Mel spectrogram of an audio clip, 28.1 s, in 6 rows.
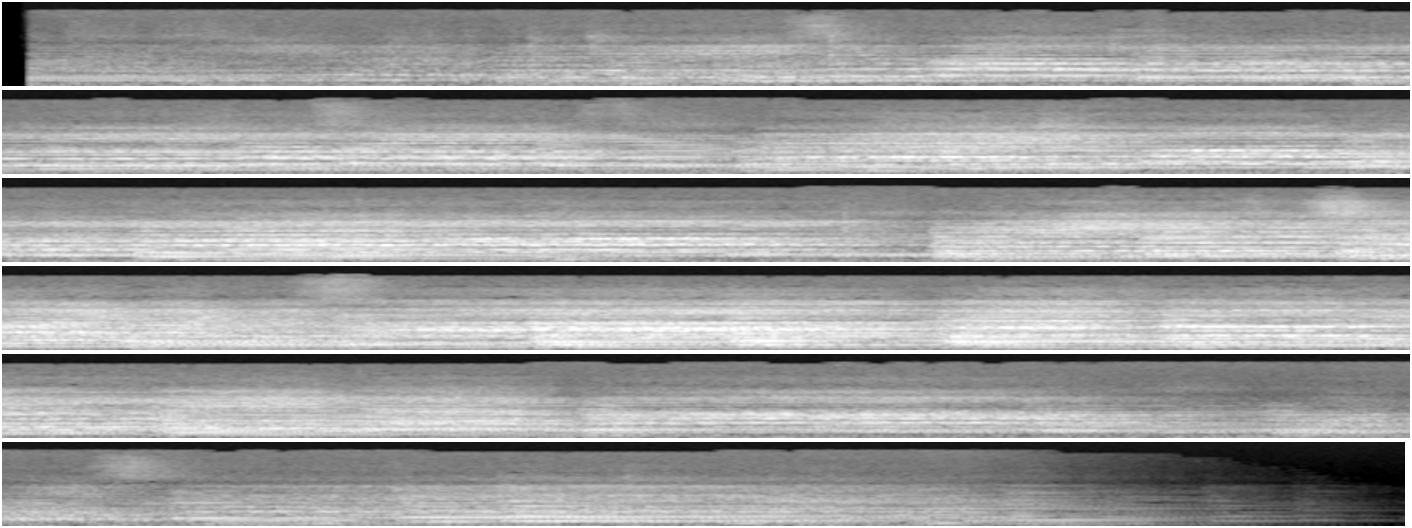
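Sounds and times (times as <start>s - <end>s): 
teachers' choir singing: 0.1s - 27.2s.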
